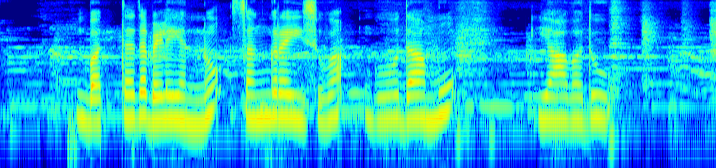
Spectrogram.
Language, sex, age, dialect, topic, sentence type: Kannada, female, 18-24, Dharwad Kannada, agriculture, question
